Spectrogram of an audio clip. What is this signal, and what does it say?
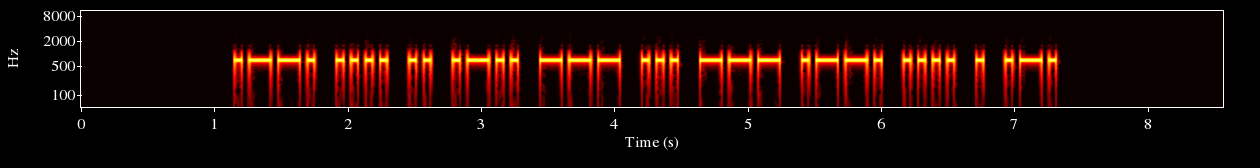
Morse code, heard as a keyed tone, about 22 wpm, 700 Hz. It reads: PHILOSOPHER
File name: practice / 22wpm / Eleven Letter Words - 22wpm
